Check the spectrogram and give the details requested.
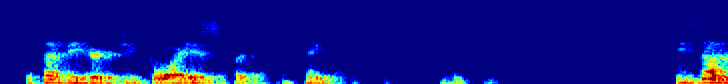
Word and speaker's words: Du Bois: That's the correct pronunciation. Sometimes you hear Du Bois, but I think he's on record saying that it's pronounced.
